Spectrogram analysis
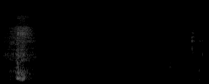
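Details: Single sharp sneeze from a person who says she is sick and tired, then quiet room sounds with faint sniffing; rain in the background.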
